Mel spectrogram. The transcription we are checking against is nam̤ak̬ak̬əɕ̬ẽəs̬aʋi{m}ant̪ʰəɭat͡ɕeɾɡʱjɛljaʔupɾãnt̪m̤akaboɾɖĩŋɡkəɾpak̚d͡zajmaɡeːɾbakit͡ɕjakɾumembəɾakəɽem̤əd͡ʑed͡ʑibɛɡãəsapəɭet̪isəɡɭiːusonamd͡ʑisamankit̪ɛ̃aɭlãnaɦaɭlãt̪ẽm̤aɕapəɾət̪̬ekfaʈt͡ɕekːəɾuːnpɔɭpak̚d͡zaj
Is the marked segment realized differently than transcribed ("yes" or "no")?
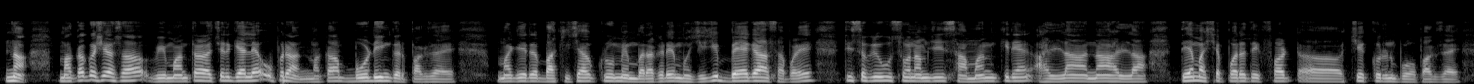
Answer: no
